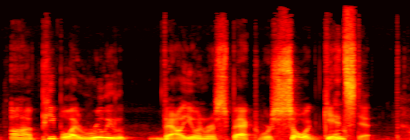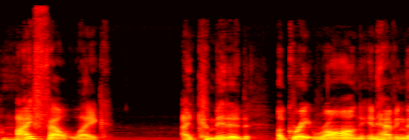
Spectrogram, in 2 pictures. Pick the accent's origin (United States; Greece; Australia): United States; Midwest; like growing up in the Midwest, like I totally got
